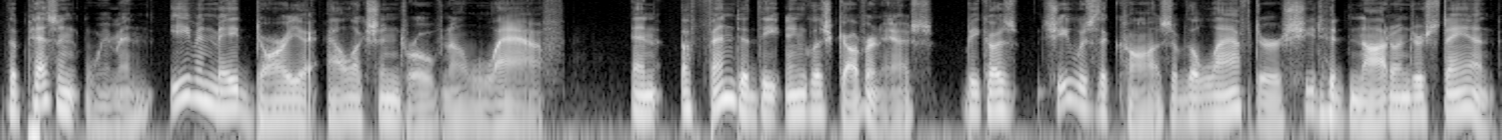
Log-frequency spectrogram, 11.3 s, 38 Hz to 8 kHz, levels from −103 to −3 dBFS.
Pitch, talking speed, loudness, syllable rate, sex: 100 Hz, 135 wpm, -20 LUFS, 4.5 syllables/s, male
